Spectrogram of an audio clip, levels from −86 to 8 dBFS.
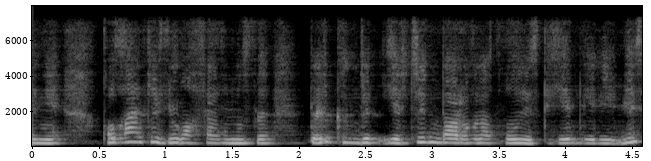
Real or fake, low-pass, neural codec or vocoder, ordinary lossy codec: fake; 7.2 kHz; codec, 24 kHz, 1 kbps, SNAC; none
